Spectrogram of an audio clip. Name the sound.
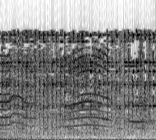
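alarm clock blaring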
